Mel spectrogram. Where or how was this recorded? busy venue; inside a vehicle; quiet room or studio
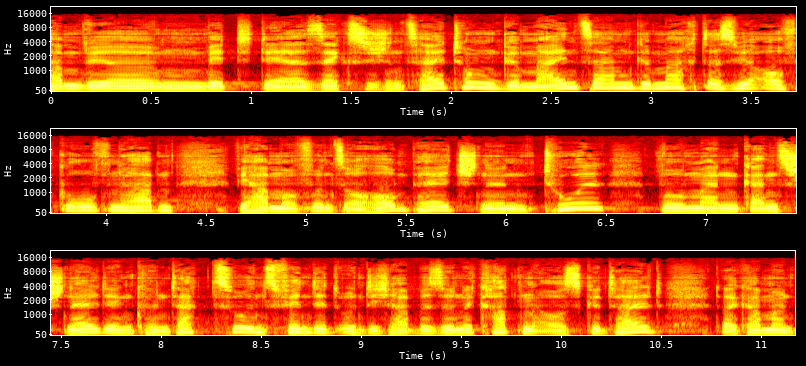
busy venue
